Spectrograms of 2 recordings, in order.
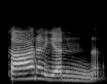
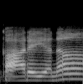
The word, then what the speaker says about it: ಕಾರಯನ್: ನ ಕೆನ ಇದೆ ಕುರ್ವನ್ನ ಕಾರಯನ್ ಮತ್ತೆ ನಕ್ಕೆ ವ್ಯಂಜನ ಇದೆ ಹಾಗಾಗಿ ನೀವು ಅಲ್ಪವಾಗಿ ಉಚ್ಚಾರಣೆ ಮಾಡಬೇಕು ಕಾರಯನ್ ಕಾರಯನ ಅನ್ನಂಗಿಲ್ಲ ಕಾರಯನ್ ಕಾರಯನ್ ಅರ್ಥ ನೋಡ್ಕೊಂಡು ಬರೋಣ ಸರ್ವ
